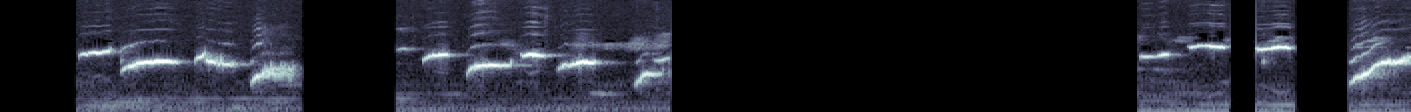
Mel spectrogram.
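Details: White-rumped shama singing, used as prompting song for captive birds: two fast runs of rich, bouncing whistles with upward slurs, a long silence, then a further phrase ending in a steep rising note over a slight low hum.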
